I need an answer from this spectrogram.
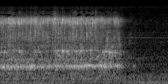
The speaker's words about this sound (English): And to do this, you just kind of set it over the glass here. And you'll hear this neat sound of the air getting into the wine. So here we go, 3, 2, 1. Yeah, you hear all that sound and you see all the bubbles? Check that out.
